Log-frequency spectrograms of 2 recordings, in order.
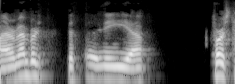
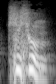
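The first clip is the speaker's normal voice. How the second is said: rhythmic imitated tape flapping, rising a little; playful mock tape sound; broken tape noise; 3 semitones higher than usual. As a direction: mimic a snapped reel spinning, laughing through it. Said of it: "every time it went".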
